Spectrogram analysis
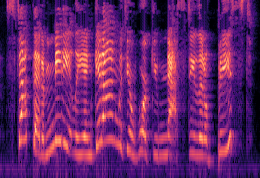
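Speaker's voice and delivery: mock angry aunt; harsh order. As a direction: bark orders at the boy. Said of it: "Aunt Sponge ordered".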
